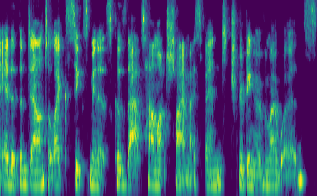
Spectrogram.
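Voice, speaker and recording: In a very clean recording with a silent background, a woman with a fairly low pitch and a bright, sharp tone talks at a moderate pace. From Australia, Melbourne. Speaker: booktuber. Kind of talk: casual livestream chat. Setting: livestream. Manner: animated.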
